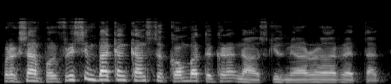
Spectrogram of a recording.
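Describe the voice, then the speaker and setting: A man hosting an angry commentary rant, indignant and swearing, with frequent halting restarts. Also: medium pitch, sing-song. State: coughing from anger at times. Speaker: commentary channel host.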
